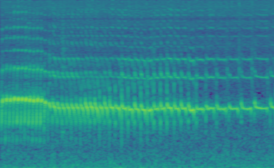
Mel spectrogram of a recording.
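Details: Waterslager canary in deep tours: a fast pulsed rolling trill that slides down in pitch, then settles into a steady, even, low bubbling roll.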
